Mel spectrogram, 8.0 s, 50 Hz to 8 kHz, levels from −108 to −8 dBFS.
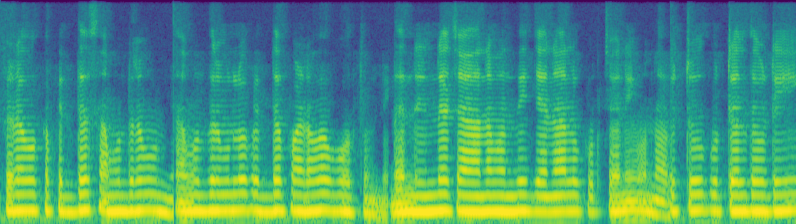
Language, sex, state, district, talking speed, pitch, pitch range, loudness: Telugu, female, Andhra Pradesh, Krishna, 135 wpm, 165 Hz, 160-170 Hz, -12 LUFS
